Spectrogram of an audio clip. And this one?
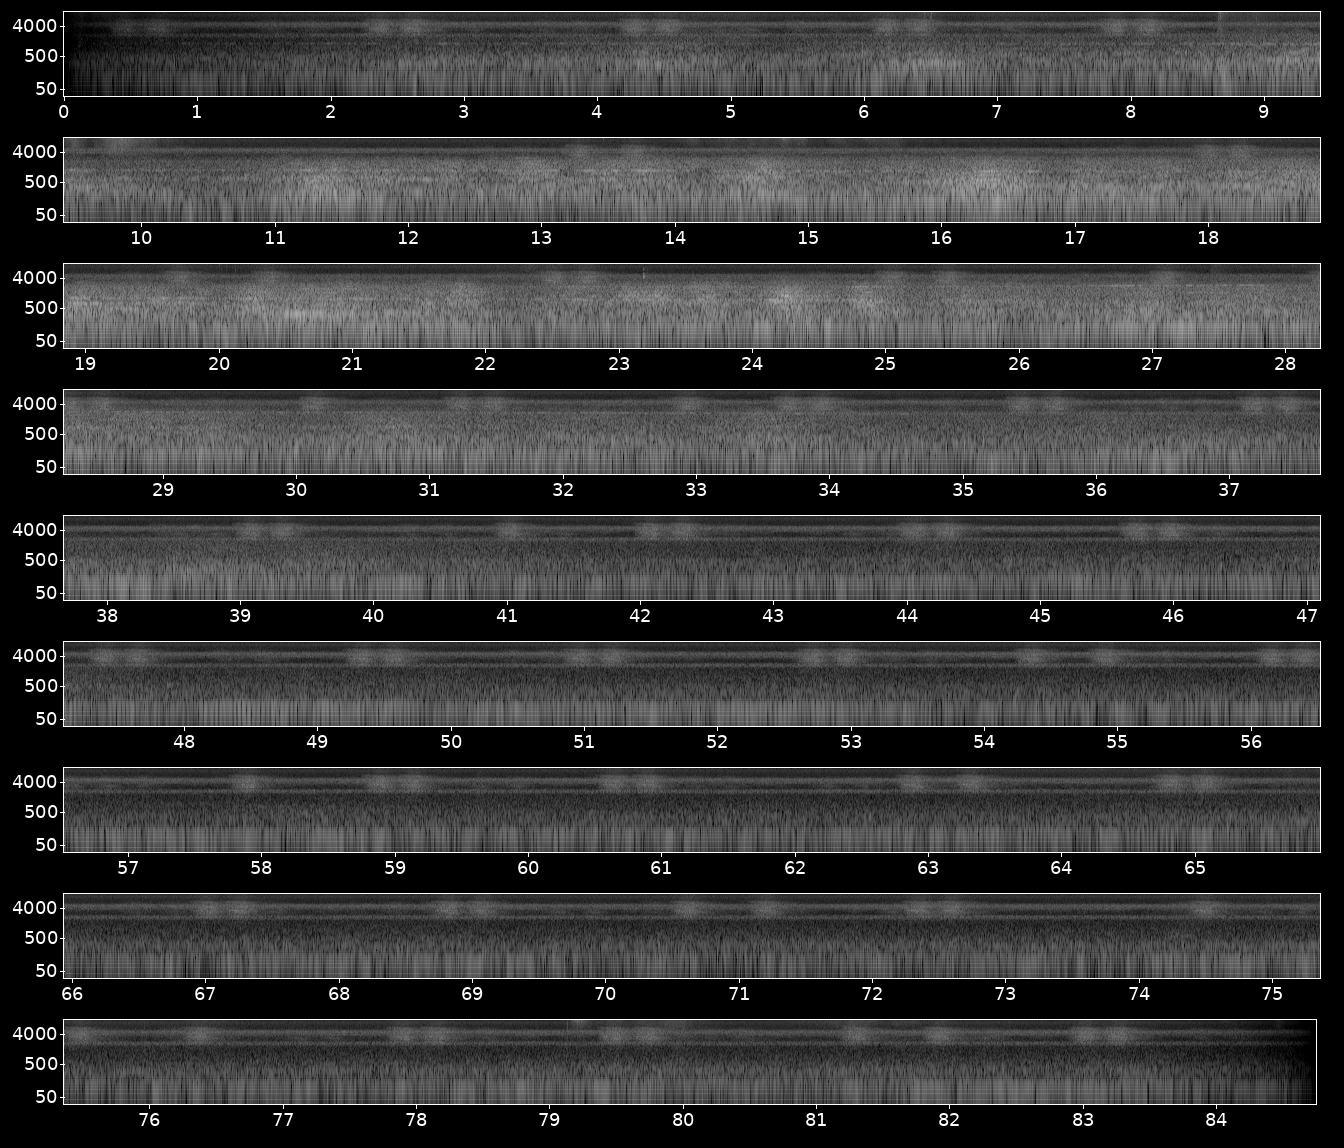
October night, cicadas, crickets, jet flyover
Residential night, cicadas, crickets, jet flyover.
